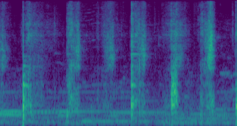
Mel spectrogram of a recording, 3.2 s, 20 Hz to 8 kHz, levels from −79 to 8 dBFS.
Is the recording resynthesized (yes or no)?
no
